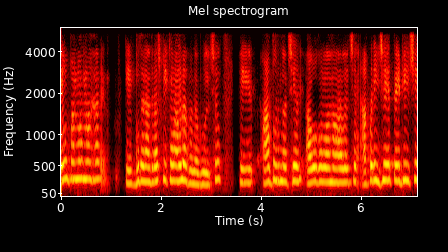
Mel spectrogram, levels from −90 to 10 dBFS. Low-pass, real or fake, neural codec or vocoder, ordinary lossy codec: 5.4 kHz; fake; codec, 16 kHz, 1 kbps, FreqCodec, smaller model; none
